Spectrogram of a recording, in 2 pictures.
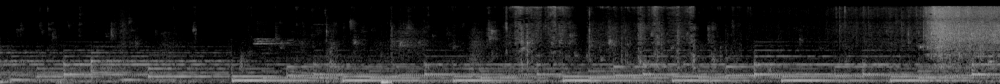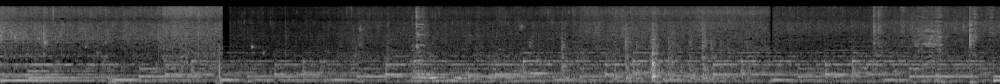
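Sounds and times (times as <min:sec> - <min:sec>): soft background music: 0:00.0 - 0:20.0
onion and tomato sizzling in oil: 0:08.2 - 0:20.0.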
